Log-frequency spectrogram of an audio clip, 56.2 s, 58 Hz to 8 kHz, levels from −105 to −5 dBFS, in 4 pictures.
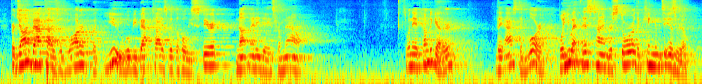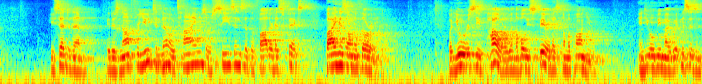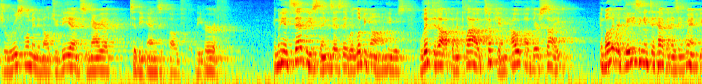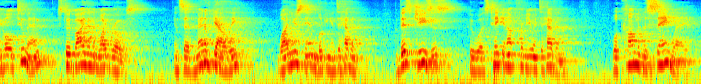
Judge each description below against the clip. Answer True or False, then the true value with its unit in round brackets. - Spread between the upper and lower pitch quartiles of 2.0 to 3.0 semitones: False (4.6 semitones)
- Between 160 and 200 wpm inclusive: True (180 wpm)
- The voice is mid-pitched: True (150 Hz)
